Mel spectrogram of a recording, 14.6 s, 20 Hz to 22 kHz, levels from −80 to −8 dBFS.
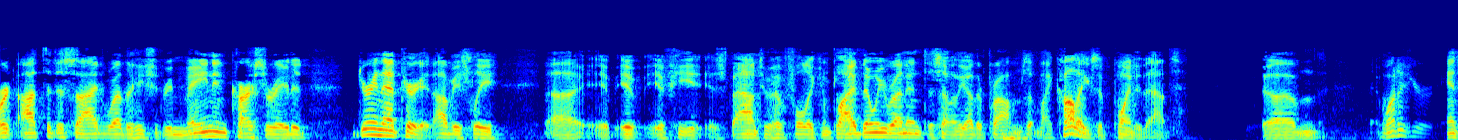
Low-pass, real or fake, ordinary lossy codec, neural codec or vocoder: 5.4 kHz; real; AAC, 24 kbps; none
